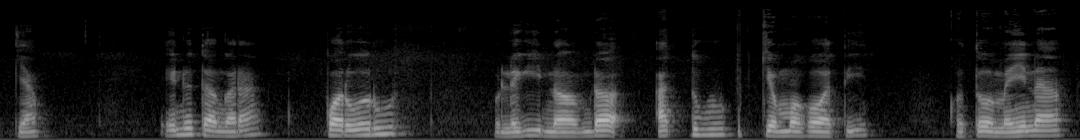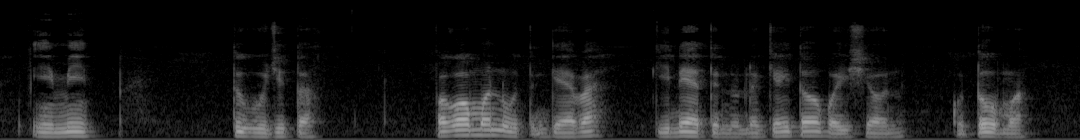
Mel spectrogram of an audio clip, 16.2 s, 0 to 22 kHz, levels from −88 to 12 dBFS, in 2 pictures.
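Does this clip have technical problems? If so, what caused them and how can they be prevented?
No, nothing in this speech recording points to a technical fault, so there is no cause to trace and nothing to prevent.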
